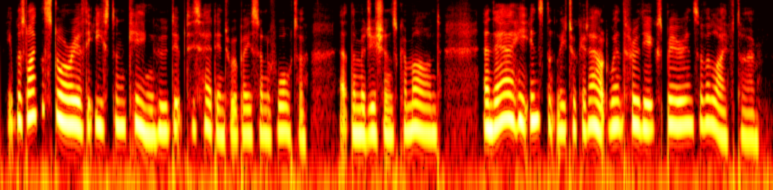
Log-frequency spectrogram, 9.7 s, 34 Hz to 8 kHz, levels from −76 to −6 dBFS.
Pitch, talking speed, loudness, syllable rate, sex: 200 Hz, 225 wpm, -18 LUFS, 6.3 syllables/s, female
